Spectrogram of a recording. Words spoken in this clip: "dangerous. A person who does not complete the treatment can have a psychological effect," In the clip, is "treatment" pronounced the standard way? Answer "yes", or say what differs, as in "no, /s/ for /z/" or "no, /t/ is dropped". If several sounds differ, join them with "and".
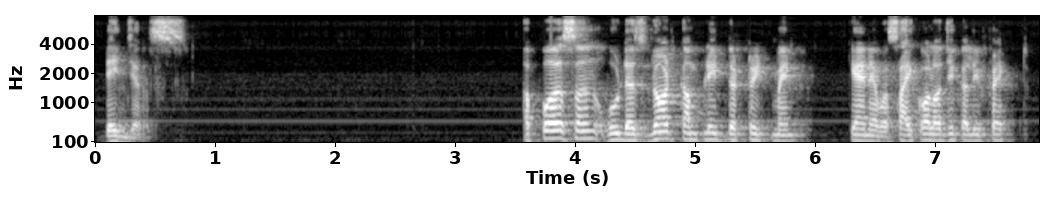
yes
